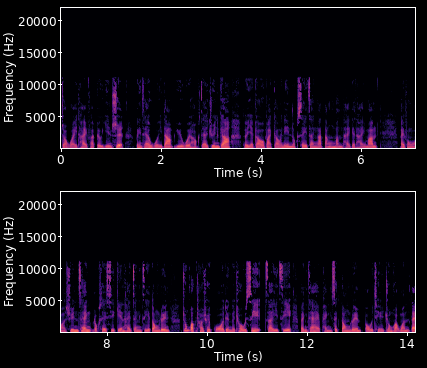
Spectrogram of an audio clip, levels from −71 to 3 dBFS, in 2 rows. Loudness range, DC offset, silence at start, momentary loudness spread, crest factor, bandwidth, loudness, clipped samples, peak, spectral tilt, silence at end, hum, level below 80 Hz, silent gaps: 2 LU; under 0.1%; 0 s; 6 LU; 20 dB; 11.5 kHz; -29 LUFS; under 0.1%; -8 dBFS; -5 dB/octave; 0 s; none; -70 dBFS; none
